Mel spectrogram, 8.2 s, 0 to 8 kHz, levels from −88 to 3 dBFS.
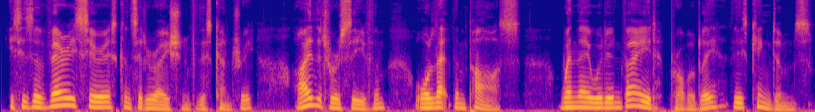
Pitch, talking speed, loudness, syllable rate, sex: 120 Hz, 175 wpm, -18 LUFS, 6.0 syllables/s, male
